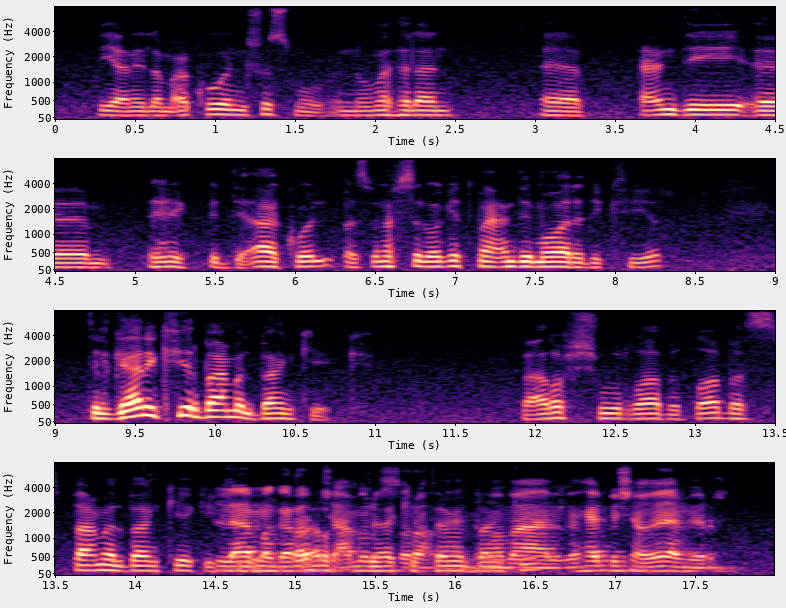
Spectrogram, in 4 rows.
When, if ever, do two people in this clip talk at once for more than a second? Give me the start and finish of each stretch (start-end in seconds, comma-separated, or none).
14.5-16.5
